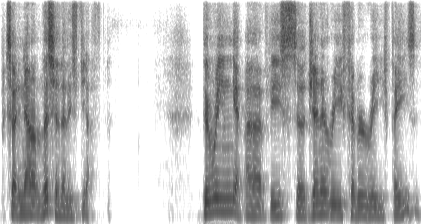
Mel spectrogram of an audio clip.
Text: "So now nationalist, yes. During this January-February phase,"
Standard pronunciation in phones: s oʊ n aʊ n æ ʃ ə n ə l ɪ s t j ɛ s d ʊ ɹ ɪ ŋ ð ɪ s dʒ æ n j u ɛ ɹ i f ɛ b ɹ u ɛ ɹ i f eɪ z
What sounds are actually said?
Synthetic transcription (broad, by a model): s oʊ n aʊ l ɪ s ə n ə n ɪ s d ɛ θ d ʊ ɹ ɪ ŋ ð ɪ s dʒ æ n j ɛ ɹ i f ɛ b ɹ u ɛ ɹ i f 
